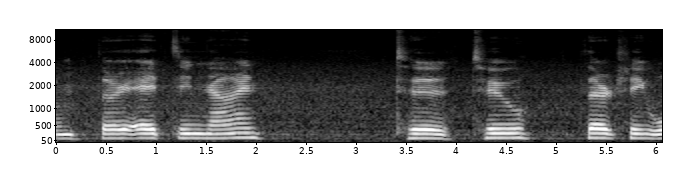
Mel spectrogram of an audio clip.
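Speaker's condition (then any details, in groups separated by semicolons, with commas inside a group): Brain injury (brain shearing); tracheostomy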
